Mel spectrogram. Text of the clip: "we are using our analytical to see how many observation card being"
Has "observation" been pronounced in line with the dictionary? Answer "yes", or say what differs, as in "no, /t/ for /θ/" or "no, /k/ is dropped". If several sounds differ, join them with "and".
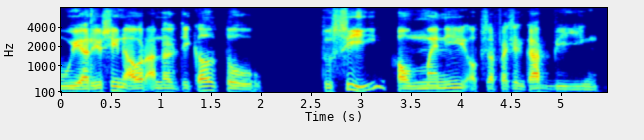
no, /s/ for /z/ and /f/ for /v/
